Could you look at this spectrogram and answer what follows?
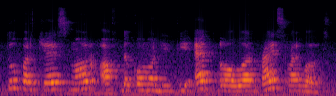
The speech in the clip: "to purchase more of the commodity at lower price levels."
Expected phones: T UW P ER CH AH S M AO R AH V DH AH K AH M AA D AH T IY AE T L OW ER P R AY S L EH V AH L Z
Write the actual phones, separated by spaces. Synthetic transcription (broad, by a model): T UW P ER CH AH S M AO R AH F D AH K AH M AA D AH T IY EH T L OW ER P R AY S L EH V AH L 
